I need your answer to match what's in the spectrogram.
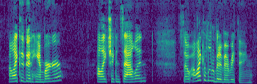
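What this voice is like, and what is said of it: Southern American accent. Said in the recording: “You have a southern accent. I'm sure I do. ... when I come back from the south, it comes out a little bit more. So I do have a southern accent”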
